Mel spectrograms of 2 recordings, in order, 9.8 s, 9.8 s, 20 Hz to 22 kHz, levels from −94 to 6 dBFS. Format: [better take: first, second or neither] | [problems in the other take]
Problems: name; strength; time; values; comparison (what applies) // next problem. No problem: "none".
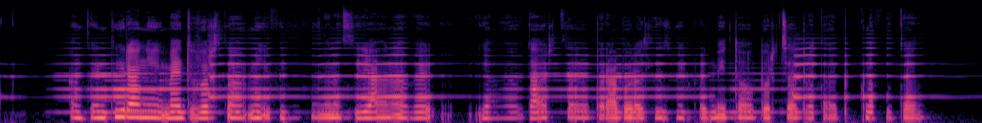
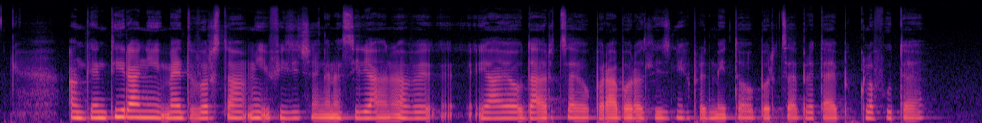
second | noise reduction (neural mask model RNNoise)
